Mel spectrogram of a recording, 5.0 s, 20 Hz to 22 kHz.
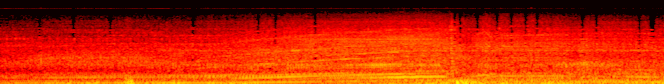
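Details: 1998 Honda CBR600F, high-pitched whine over the engine rising in pitch with revs, present as long as owner remembers; no other problems, bearings seem okay; source unknown.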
